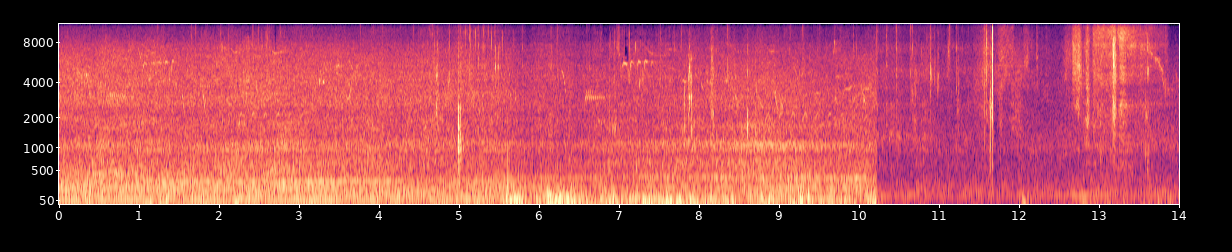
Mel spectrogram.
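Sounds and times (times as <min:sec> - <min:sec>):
wind rumbling on microphone: 0:00.0 - 0:10.3
boat motor running: 0:00.0 - 0:10.9.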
